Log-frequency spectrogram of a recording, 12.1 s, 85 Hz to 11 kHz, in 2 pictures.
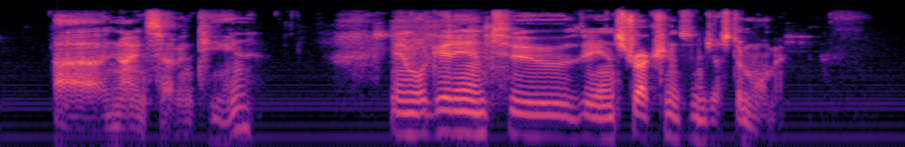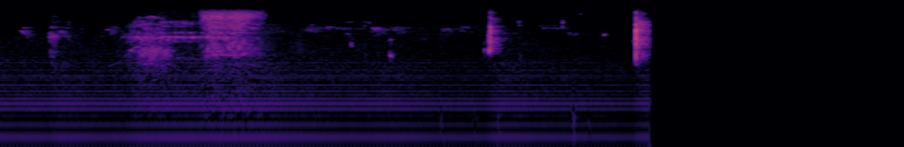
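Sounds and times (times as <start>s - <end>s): steady low hum: 0.0s - 10.4s.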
